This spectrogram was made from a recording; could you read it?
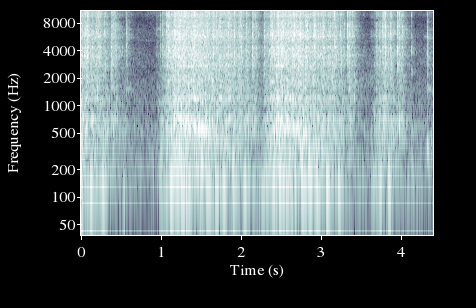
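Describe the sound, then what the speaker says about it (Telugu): A sewing machine runs in bursts stitching a French cut dress, its steady mechanical whir loud and close with brief pauses between runs. "ఇప్పుడు ఇక్కడ అనేది కుట్టు అనేది వేసేద్దాము."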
